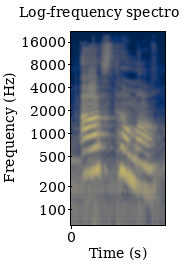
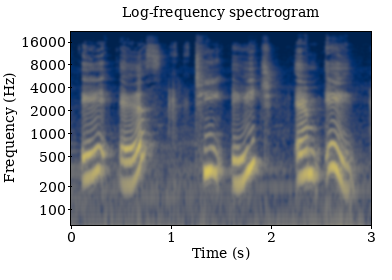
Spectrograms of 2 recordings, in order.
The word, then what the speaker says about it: asthma: fifth word is asthma now how we pronounce it as usually asthama why because of the spelling a s t h a m a that th because it's a syllable the blending syllable t h but the spelling is a s t h m a and it must be pronounced as asthma asthma a s m u h ma asma so here the is silent it's asthma let's have an example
